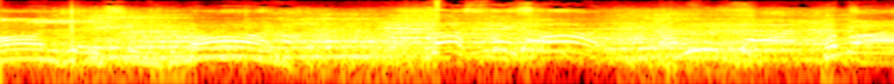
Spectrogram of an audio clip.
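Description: Onlookers shouting short calls of encouragement, about five separate shouts that rise and fall in pitch, over steady crowd noise. A brief sharp knock comes about two seconds in.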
